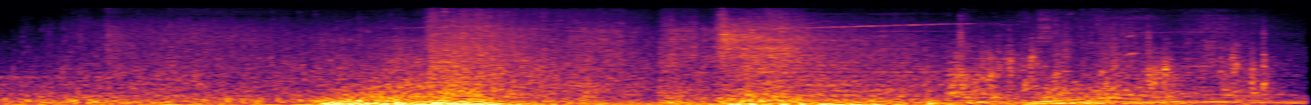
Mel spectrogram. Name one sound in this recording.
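An engine roars loudly.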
